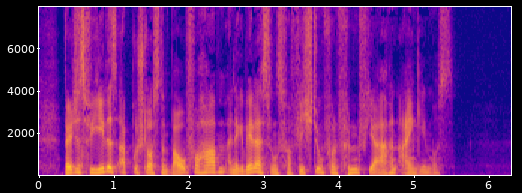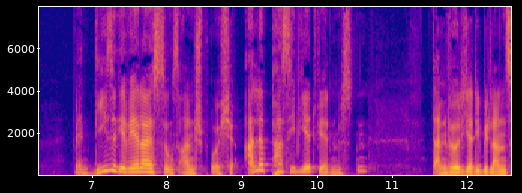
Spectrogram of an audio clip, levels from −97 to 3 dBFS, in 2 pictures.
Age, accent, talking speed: 40-59, German, 115 wpm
